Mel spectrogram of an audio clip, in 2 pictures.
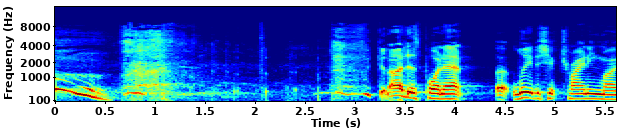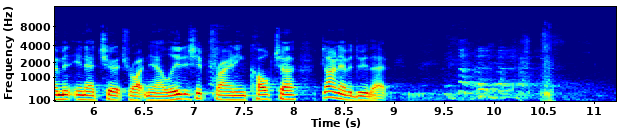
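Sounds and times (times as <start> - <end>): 
person imitating the audible gasp of a shocked church crowd: 0.0 - 1.1
laughter: 0.7 - 3.3, 9.2 - 11.0
speech: 3.2 - 9.0.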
